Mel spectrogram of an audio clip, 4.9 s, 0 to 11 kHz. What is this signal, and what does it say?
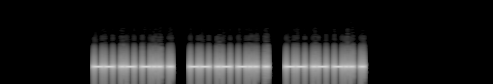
Morse code, heard as a keyed tone, about 44 wpm, 700 Hz. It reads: MADE MADE MADE
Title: Top 300 Words Repeated 45wpm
